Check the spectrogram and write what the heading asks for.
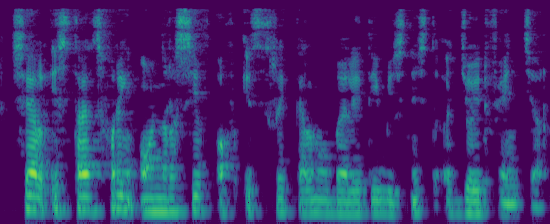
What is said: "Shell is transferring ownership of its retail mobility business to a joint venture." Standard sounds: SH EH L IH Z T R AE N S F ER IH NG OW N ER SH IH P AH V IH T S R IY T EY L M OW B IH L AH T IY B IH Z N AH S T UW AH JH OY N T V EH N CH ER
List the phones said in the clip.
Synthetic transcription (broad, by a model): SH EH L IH S T R AE N S F ER IH NG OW N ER S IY F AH F IH T S R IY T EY L M OW B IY L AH T IY B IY S N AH S T UW AH JH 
